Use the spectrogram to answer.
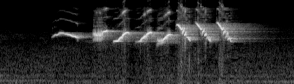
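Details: Double-collared seedeater singing a fast, bright phrase: a short whistled lead-in, then a rapid run of high chirping notes, each sliding downward, repeated about eight times and ending abruptly.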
